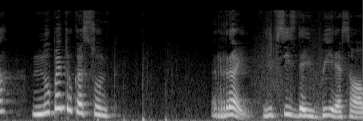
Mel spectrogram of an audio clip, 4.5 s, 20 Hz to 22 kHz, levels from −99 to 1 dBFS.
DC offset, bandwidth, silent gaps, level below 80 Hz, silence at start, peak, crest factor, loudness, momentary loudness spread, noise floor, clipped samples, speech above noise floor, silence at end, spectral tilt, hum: under 0.1%; 14.5 kHz; none; -56 dBFS; 0 s; -12 dBFS; 16 dB; -27 LUFS; 11 LU; -56 dBFS; under 0.1%; 30 dB; 0 s; -8.5 dB/octave; none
